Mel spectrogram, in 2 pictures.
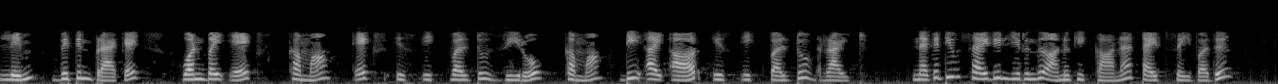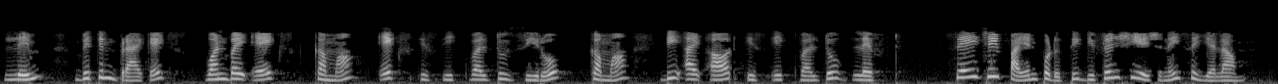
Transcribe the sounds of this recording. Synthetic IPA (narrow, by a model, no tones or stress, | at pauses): lɪmʋɪt̪ɪnbɾæːkɛʈs | ʋɐnbɐɪʔɛkskɐmaː | ʔɛksɪsiːkʋɐlʈuziːɾoː | kɐmaːɖiːʔɐɪʔaːɾɪsiːkʋɐlʈuɾɐɪʈ | nɛɣɐʈɪʋsɐɪɖɪlɪɾɯnd̪ɯɐnɯɣɪkːaːnɐʈɐɪpsɛjʋɐðɯ | lɪmʋɪt̪ɪ̃nbɾæːkɛʈs | ʋɐnbɐɪʔɛks | kɐmaː | ʔɛksɪsiːkʋɐlʈuziːɾoː | kɐmaːɖiːʔɐʔaːɾɪsiːkʋɐlʈulɛfʈ | seːd͡ʒɐɪpɐjɐnpɐɽɯt̪ːiɖɪfɐɾɐnʃijeːʂɐnɐɪsɛjːɐlaːm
